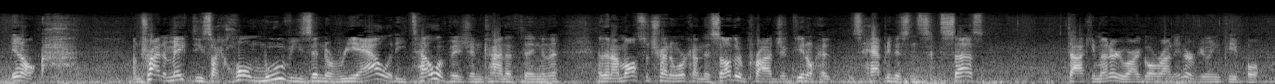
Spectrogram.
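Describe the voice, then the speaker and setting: Over noticeable background noise, a man talks fairly quickly in a fairly high voice with ordinary pitch variation. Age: 20s. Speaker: independent filmmaker. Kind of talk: casual video diary. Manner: fast.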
